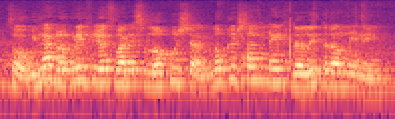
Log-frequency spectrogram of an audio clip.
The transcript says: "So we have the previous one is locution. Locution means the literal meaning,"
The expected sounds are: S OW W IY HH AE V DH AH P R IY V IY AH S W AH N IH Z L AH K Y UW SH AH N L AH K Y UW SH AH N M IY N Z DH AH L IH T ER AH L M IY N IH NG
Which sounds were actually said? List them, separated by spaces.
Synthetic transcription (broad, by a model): S OW W IY HH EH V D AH B R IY F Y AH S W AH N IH S L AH K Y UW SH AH N L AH K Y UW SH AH N M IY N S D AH L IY T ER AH L M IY N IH NG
